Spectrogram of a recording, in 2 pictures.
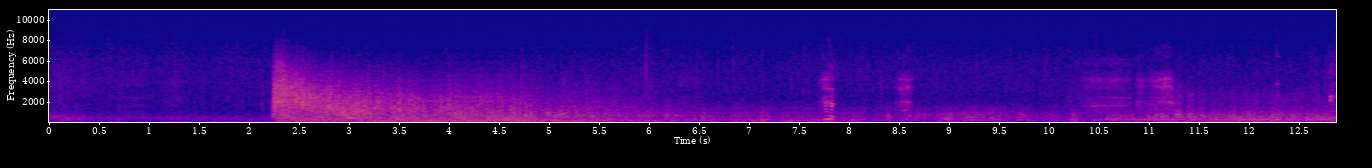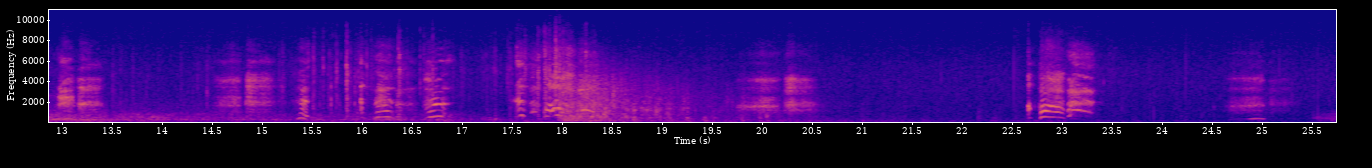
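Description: A thunderclap breaks about two seconds in and rolls on, fading slowly over several seconds, over a steady hiss of rain, as a film soundtrack effect. Several brief high-pitched sounds come through in the second half.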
